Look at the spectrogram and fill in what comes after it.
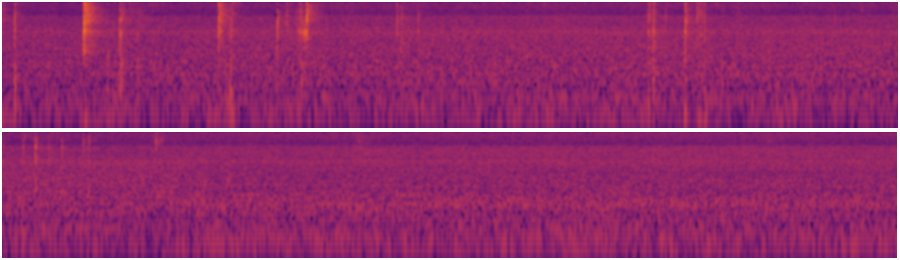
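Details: Quiet indoor room hiss with steady fan hum and a few faint clicks, no animal sound.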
